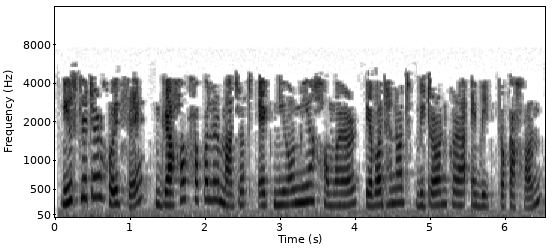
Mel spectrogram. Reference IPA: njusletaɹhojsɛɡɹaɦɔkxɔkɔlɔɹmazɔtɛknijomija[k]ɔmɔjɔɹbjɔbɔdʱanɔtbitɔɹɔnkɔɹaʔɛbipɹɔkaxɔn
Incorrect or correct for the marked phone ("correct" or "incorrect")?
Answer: incorrect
